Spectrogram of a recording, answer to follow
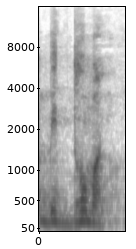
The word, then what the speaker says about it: বিদ্যমান: বিদ্যমান। জফলা থাকলে ওকারান্ত হয়ে যাবে, এটা প্রথম ক্লাসে বলেছিলাম।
